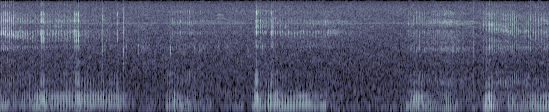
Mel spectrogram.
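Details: Two-month-old male Labrador Retriever puppy snoring in his sleep indoors: low rumbling, harmonic-rich breaths in irregular bursts roughly every second or so, with soft snorts between them.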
